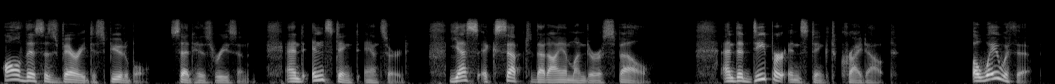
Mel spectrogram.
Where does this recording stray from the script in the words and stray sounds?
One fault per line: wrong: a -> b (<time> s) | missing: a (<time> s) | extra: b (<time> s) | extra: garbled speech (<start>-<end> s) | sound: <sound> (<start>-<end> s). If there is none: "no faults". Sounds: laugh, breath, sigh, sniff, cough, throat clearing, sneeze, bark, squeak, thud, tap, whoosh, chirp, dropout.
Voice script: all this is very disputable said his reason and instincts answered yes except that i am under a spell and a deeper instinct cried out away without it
wrong: instincts -> instinct (3.1 s)
wrong: without -> with (10.0 s)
